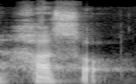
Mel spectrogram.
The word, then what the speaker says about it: hustle: We also see the silent T when you have the spelling pattern S-T-L-E. Like these words, whistle, castle, and hustle.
